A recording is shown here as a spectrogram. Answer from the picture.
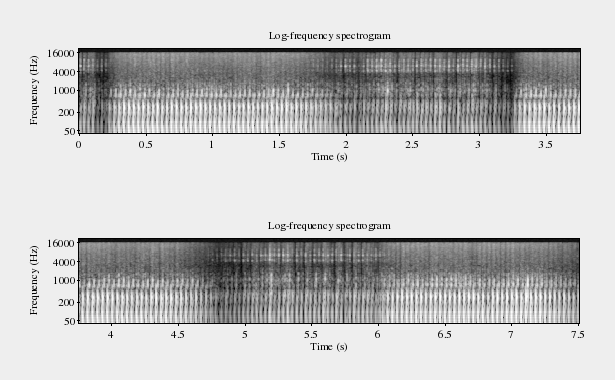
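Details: Contented house cat purrs as it is groomed with a brush and petted; a deep, continuous vibrating rumble that swells and fades in breaths roughly every two seconds, with light scratching noise over the top.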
